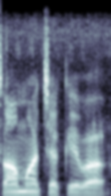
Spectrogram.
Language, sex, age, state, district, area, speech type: Maithili, male, 45-60, Bihar, Madhubani, rural, spontaneous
